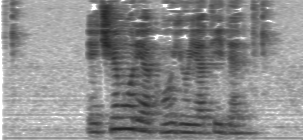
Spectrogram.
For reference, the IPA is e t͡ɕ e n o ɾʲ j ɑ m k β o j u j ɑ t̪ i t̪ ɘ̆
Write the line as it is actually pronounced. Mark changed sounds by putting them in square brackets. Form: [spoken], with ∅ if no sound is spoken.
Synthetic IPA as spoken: e t͡ɕ e [m] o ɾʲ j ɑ [∅] k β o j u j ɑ t̪ i [d̪] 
